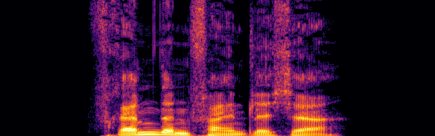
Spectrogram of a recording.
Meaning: 1. comparative degree of fremdenfeindlich 2. inflection of fremdenfeindlich: strong/mixed nominative masculine singular 3. inflection of fremdenfeindlich: strong genitive/dative feminine singular
- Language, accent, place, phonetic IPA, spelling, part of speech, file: German, Germany, Berlin, [ˈfʁɛmdn̩ˌfaɪ̯ntlɪçɐ], fremdenfeindlicher, adjective, De-fremdenfeindlicher.ogg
